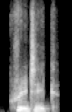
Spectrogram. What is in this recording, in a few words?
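"critic", Indian English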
